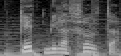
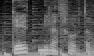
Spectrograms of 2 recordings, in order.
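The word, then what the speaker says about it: Céad míle fáilte: Alors je vous dis 100 000 fois la bienvenue en gaélique, ça s'écrit Seat Milfelt, mais on prononce Kate Milafolta. Kate Milafolta,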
